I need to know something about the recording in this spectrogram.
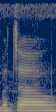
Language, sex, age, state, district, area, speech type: Hindi, female, 45-60, Uttar Pradesh, Mau, rural, read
